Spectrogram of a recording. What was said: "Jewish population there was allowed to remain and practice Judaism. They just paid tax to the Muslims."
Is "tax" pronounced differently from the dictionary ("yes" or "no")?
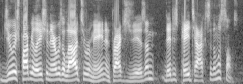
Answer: no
